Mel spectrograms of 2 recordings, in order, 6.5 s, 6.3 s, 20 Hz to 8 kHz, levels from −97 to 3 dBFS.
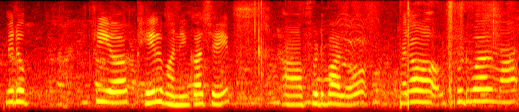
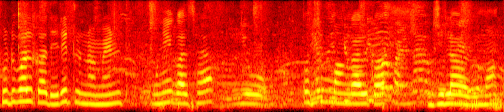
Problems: none marked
